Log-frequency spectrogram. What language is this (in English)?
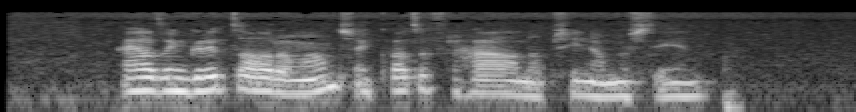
Western Frisian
